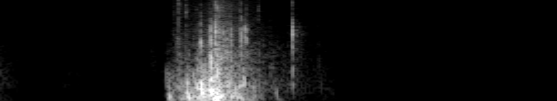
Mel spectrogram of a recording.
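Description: A leather jacket is handled once: a single short, dull thud with rustle, about half a second long, starting a little over half a second in.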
